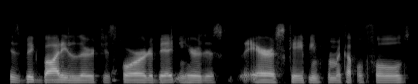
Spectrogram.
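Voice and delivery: ordinary talk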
